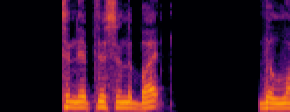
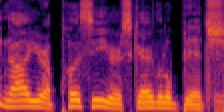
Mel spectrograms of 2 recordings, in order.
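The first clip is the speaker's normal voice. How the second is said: ordinary talk, nothing marked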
